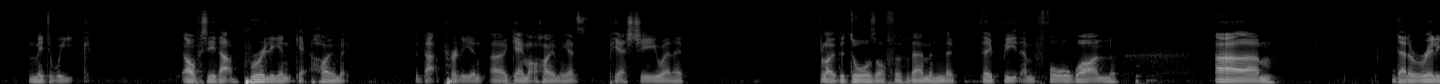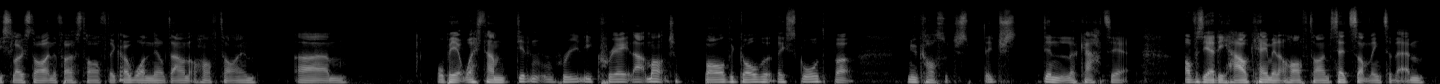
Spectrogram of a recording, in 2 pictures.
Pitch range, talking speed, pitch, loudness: 95-110 Hz, 175 wpm, 100 Hz, -34 LUFS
